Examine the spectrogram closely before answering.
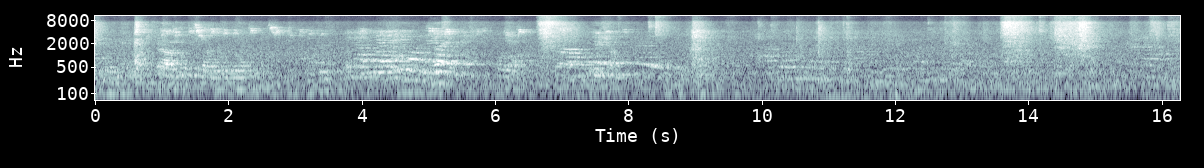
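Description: A marker squeaks on a whiteboard.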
